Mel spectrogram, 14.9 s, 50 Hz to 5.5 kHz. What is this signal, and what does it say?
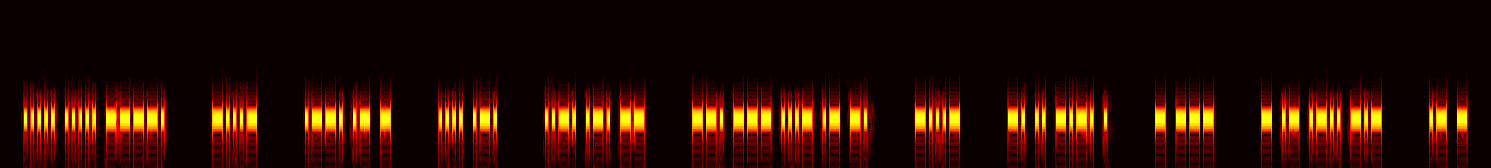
Morse code, heard as a keyed tone, about 35 wpm, 700 Hz. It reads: 559 <BT> PAT HR FRM GOVAN <BT> NICE TO TALK AT
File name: UK MASTER QSOs TRAINING / 35WPM / UK MASTER QSOs 0014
